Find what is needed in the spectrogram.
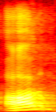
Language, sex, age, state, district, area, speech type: Maithili, male, 60+, Bihar, Samastipur, urban, spontaneous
